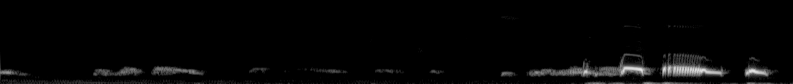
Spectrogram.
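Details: Decoy recording of a spotted dove giving urging and calling coos. Soft, scattered low coos build into a loud phrase near the end, with a sharply hooked note, a long grating syllable and a short final coo.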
